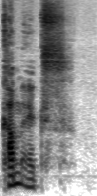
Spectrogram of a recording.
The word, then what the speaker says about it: Cum-Ex: Wird er so ausgesprochen? – Ich glaube, Cum-Ex.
